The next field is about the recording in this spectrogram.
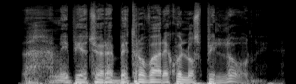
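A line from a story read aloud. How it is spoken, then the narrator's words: Sighing. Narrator (Italian): si limitò a sospirare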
